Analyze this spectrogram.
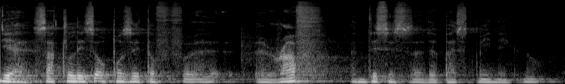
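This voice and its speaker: A man speaks in a monotone, flat intonation. There is noticeable background noise and audible room echo. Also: medium pitch for a man, fairly slow pace. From Czech Republic. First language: not English. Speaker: meditation teacher. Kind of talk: lecture. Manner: halting.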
